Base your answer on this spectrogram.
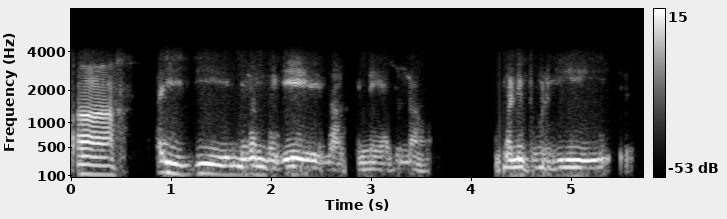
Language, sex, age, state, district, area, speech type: Manipuri, male, 60+, Manipur, Churachandpur, urban, conversation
